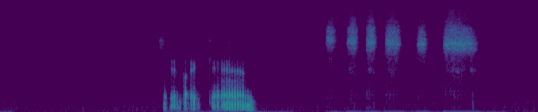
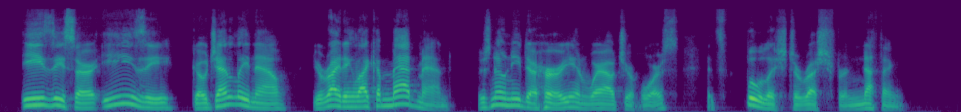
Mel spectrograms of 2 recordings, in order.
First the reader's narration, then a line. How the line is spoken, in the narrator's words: she shouted to him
